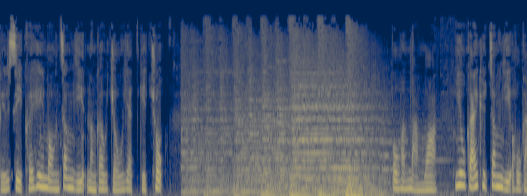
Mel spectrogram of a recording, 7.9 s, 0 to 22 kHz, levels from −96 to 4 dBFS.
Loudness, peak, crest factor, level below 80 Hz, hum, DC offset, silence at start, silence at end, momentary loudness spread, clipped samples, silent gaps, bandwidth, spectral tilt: -29 LUFS; -12 dBFS; 16 dB; -38 dBFS; none; under 0.1%; 0 s; 0 s; 12 LU; under 0.1%; none; 15.5 kHz; -5.5 dB/octave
